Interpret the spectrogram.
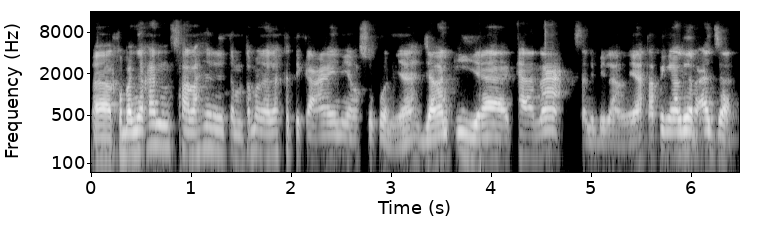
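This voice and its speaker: A young adult man teaches Quran recitation in a patient, steady way. His voice sits at a middle pitch, and he drags out sounds slowly to demonstrate them, often tagging phrases with "ya". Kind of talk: online class instruction with recitation examples.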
